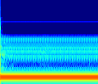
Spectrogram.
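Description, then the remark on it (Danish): A telephone busy tone after a phone-in caller from Holeby, Denmark has hung up, heard as a single steady electronic hum that holds unbroken for two seconds, fairly loud and clear, with no voices. “Og ja, jeg har en, øh, en tone i øret også.”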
